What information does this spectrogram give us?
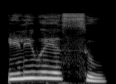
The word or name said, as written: ಇಳಿವಯಸ್ಸು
